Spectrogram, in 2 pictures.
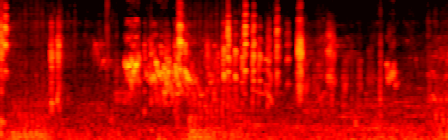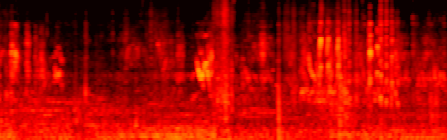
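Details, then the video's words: Budgerigars, Australian parrots, singing: scratchy high warbled chatter in clustered bursts, loudest near two seconds and again after six seconds, with quieter chirps between and a soft low background hum. "Beautiful Australian Parrots Beautiful Australian Birds Beautiful Singing Birds"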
